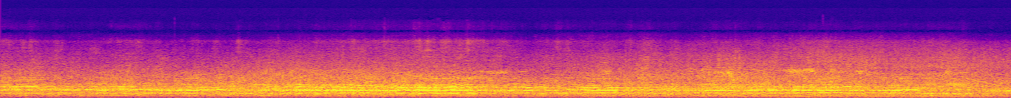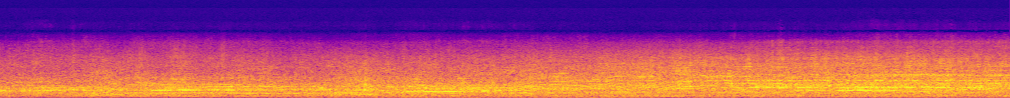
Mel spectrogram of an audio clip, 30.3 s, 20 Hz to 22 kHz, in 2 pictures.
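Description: NASCAR Craftsman Truck Series race trucks' V8 engines running at racing speed on a road course, their pitch rising and falling as they brake and accelerate through the corners.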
